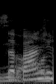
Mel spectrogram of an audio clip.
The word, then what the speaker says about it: Sabancı: Kako se izgovara Sabancı? – Sabancı Univerzitet je sve okej.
